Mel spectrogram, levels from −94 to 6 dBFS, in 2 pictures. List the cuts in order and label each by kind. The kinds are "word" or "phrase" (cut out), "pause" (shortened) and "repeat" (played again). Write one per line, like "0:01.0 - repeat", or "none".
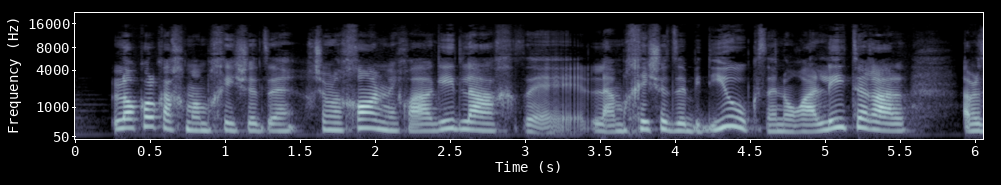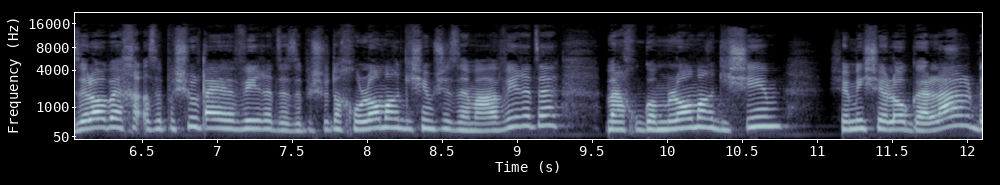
0:06.9 - word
